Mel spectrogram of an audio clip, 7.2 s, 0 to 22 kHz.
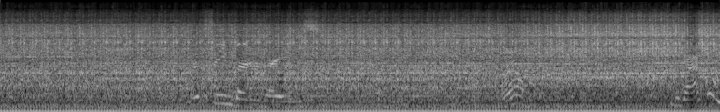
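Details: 1975 Chevy Vega started after sitting for years, running on a makeshift external gas tank: a low, lumpy idle that rises and sags unevenly, about three pulses a second. Rough idle.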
